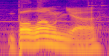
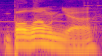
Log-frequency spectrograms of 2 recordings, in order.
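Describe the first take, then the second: First: It is said with Italian pronunciation. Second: It is said with Italian pronunciation.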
